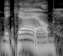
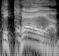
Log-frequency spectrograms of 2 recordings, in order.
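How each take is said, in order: First: The L sound is clearly pronounced in the name. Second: The L sound is left out of the name. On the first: The speaker calls it wrong. "It's not DeKalb, but take the damn L out" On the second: The speaker calls it right. "It's DeKalb"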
